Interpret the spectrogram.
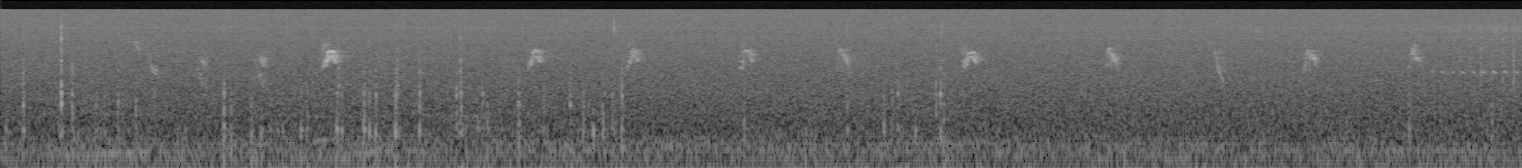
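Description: Faint outdoor ambience: a bird repeating a short high chirp about once a second, over a steady low rumble.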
